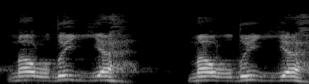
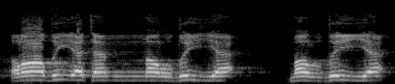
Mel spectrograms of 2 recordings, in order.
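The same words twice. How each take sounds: First: مرضية ending in an audible breathed h; clear final ha. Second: مرضية ending on a bare "-ya"; faulty pause with no h in مرضية; dropped final ha. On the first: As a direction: finish slow مرضية on a clear "-yah". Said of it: "لابد من إيضاح الهاء". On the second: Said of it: "لابد من إيضاحها عند الوقف". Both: Shown as a demonstration.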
